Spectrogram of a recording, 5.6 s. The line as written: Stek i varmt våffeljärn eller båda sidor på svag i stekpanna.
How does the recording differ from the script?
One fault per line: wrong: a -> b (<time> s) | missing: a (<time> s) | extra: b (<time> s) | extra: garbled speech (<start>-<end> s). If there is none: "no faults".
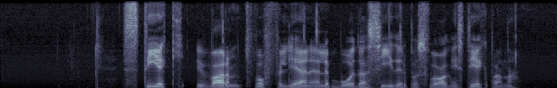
no faults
